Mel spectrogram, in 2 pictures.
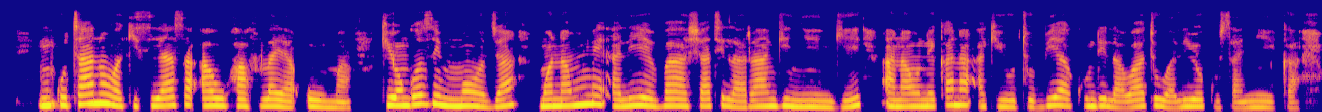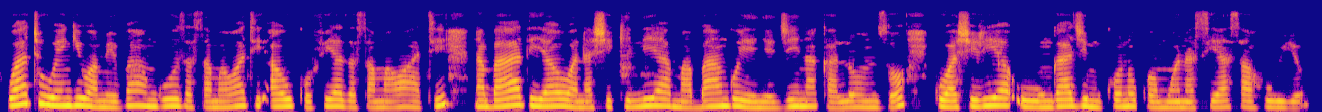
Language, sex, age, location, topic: Swahili, female, 25-35, Kisumu, government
